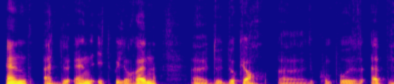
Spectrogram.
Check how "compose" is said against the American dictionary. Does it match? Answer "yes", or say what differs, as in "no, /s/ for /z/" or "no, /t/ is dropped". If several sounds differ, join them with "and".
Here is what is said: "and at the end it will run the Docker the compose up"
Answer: no, /m/ is dropped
